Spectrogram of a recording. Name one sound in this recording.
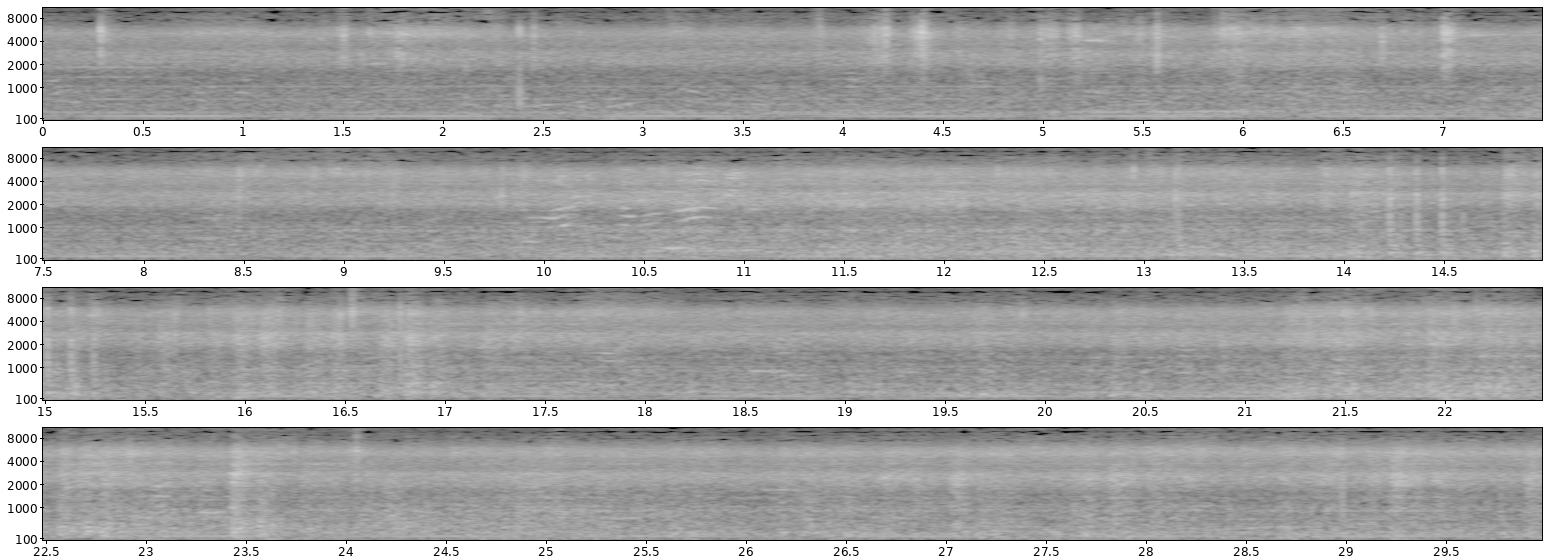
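A train rumbles and clatters along its tracks, heard from inside a carriage.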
